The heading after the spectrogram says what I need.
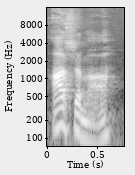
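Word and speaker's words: Asamoah: the play that's how they described it Brian Asma apparently is the way he's pronounced uh the way he pronounced his name so Brian asimar and if I'm saying it wrong again Brian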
